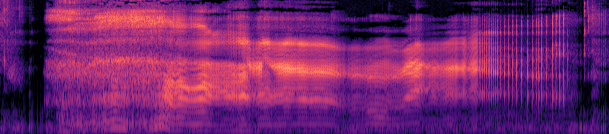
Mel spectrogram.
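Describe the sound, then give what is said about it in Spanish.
A person imitates an angry wild pig with a decayed, aching molar, letting out one long, rough, strained grunt that rumbles on for several seconds, loud, with no words spoken. “Se lo escuchaba gruñir desde un kilómetro.”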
